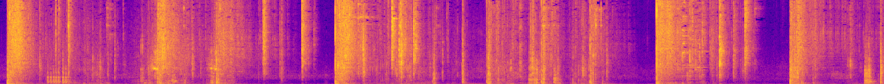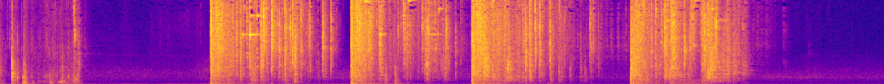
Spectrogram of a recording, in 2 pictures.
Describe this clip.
window small smash with axe metal grill glass shards debris
axe, debris, glass, grill, metal, shards, small, smash, window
